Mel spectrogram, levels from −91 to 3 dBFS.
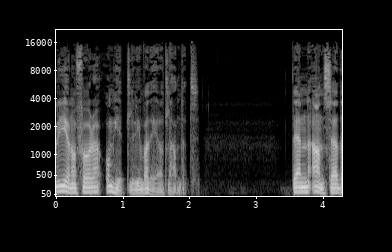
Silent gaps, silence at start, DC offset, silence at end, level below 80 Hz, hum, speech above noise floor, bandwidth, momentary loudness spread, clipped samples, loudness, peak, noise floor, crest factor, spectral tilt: none; 0 s; under 0.1%; 0 s; -42 dBFS; none; 51 dB; 16.5 kHz; 14 LU; under 0.1%; -20 LUFS; -2 dBFS; -70 dBFS; 18 dB; -6 dB/octave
